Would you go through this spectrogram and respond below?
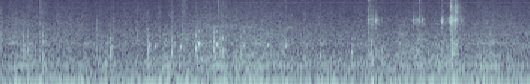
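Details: Indoor pet guinea pig, female Moru-chan, eating grass and seeming to chat; busy crunching and rustling patter, then short high squeaky chirps around the fifth and sixth seconds over a low purring rumble.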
